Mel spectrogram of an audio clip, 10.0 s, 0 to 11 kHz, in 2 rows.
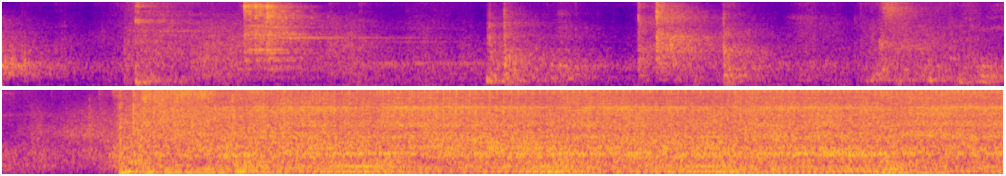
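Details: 1982 Honda XL500R single-cylinder, first start in years after valve adjustment, carburetor cleaning and reconnecting a pickup coil wire; a few kick clunks, then it catches and settles into a loud, steady idle, no misfire.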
